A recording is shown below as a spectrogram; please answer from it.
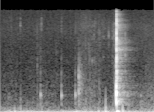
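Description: Faint taps and handling noises from a plastic eyeshadow compact and brush, with one sharp click near the end.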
